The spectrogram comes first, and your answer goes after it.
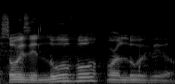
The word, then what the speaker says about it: Louisville: I'm originally from Louisville, Kentucky, born and raised there.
